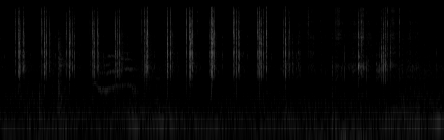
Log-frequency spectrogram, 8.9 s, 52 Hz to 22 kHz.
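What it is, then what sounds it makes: Plastic handheld game console. Long acrylic nails tap on the back and front of a coral Nintendo Switch Lite, a solid handheld with a hard plastic shell and a glass screen. About 15 sharp, bright clicks land at an uneven pace over a quiet background, each one stopping almost instantly.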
